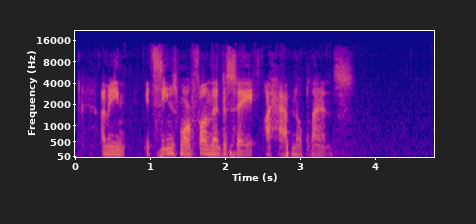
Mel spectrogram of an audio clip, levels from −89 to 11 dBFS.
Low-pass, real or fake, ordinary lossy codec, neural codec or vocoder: 14.4 kHz; fake; AAC, 64 kbps; vocoder, 44.1 kHz, 128 mel bands, Pupu-Vocoder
